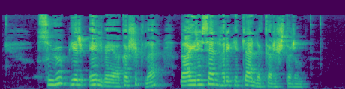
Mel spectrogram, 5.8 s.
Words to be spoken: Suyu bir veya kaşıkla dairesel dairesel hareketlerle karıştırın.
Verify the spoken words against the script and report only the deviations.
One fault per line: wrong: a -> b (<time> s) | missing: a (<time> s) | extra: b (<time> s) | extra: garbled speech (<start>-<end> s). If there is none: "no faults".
extra: el (1.5 s)
missing: dairesel (3.6 s)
